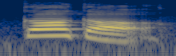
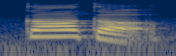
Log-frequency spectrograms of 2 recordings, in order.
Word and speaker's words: 哥哥: I, me, myself in Mandarin, 我, 我, and elder brother, 哥哥, 哥哥, elder sister, 姐姐, 姐姐. When two syllables are of the same composition, the second syllable will be pronounced as natural tone.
